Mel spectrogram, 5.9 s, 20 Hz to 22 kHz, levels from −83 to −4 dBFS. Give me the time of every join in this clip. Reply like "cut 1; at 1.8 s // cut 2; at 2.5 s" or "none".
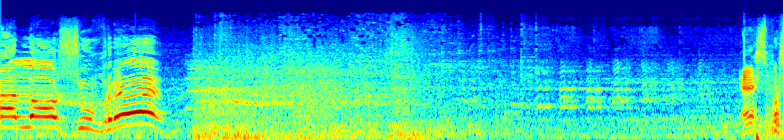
none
